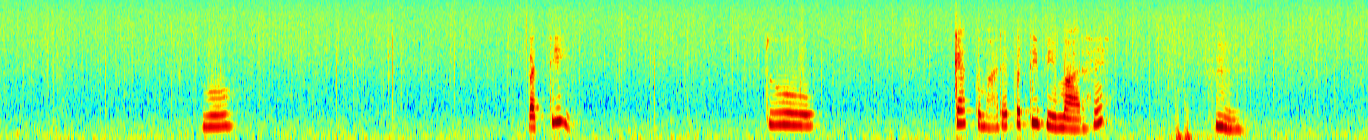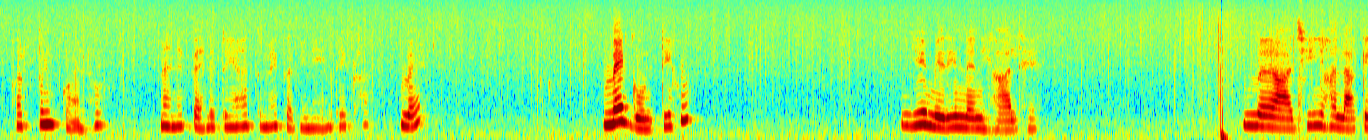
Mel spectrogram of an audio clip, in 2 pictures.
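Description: An old recording hisses and hums faintly and steadily.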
